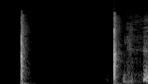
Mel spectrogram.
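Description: slow clap

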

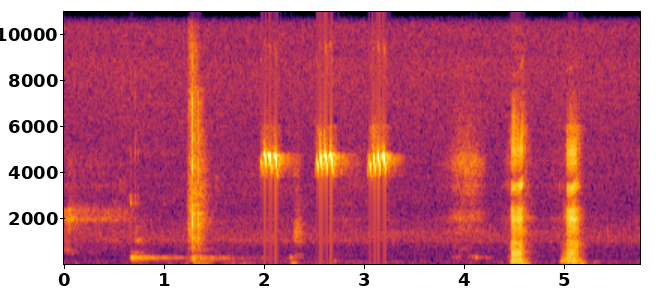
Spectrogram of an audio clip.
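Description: cricket chirping

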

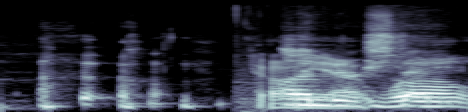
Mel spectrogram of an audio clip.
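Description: person coughing

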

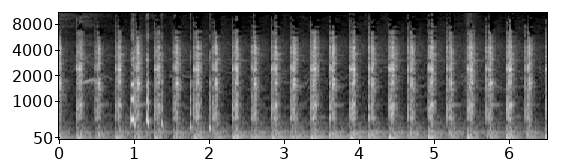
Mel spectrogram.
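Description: clock ticking

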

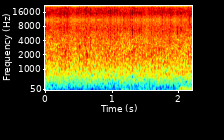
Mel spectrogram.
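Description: clapping hands

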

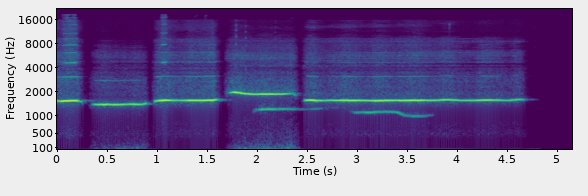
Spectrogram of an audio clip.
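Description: person whistling

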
